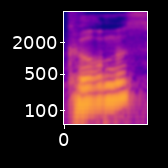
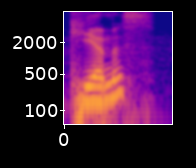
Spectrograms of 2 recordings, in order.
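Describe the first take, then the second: First: Düsseldorf style, with an ü-like first vowel. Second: Duisburg style, with an i first vowel.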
